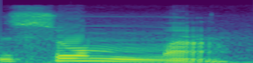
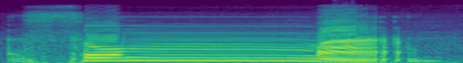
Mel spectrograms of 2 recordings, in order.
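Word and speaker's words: ثُمَّ: Hati-hati teman-teman dalam pelafalan sa, jangan sampai dibaca dengan sin ya. Jangan dibaca dengan summa, tapi dia summa, pakai sa, bukan pakai sin ya.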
